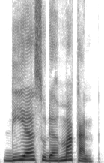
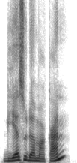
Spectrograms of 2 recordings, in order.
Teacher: Ngerasa kan nada suara kita naik di akhir? Nah, itulah suprasegmental lagi bekerja.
